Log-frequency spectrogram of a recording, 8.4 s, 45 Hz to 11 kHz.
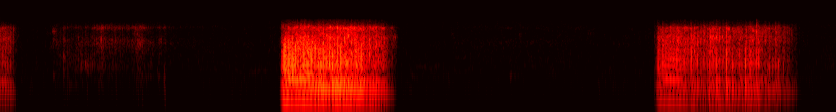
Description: My 9 year old nephew sawing logs big time!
